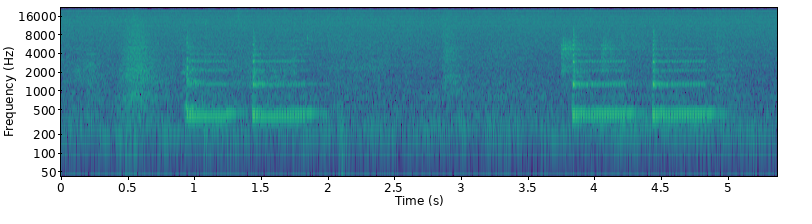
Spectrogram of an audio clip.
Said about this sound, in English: It's gone really quiet. Well, wait, we hear it listening to a phone ring.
